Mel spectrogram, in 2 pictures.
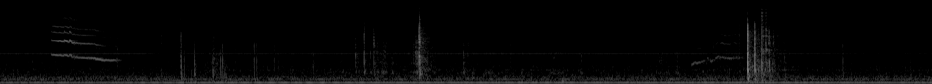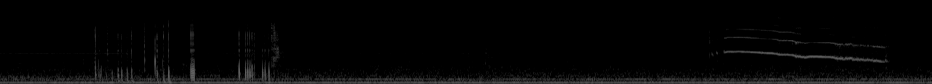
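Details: Norwegian Forest Cat meowing indoors while getting closer to a kitten: a few short, falling, high-pitched meows near the start and again at the end, with clicks and knocks between them over a steady low hum.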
